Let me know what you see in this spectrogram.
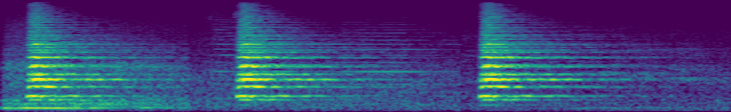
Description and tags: HardFX Recording of my car honking in a parking-garage.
